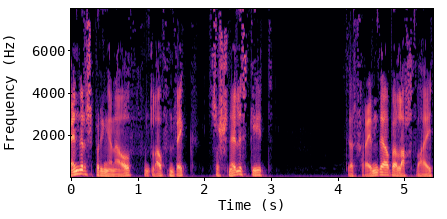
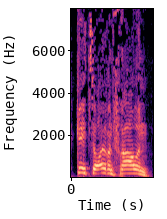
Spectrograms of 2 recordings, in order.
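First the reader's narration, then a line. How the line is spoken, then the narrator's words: Calling out. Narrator (German): ruft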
